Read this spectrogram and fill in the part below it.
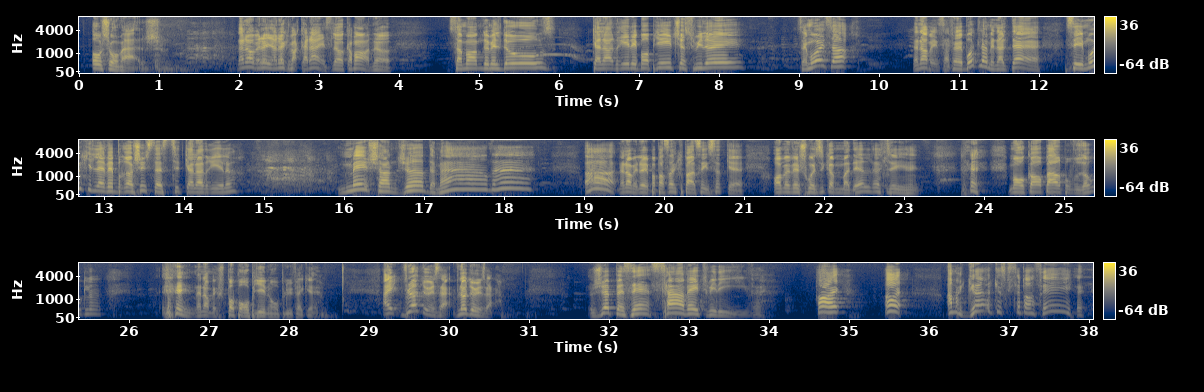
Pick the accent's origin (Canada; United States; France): Canada; Gatineau, Quebec; je viens de Gatineau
